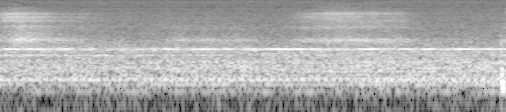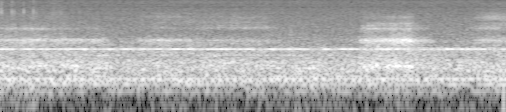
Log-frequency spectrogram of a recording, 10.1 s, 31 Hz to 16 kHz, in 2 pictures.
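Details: A person asleep after a night out gives a possible whistling snore: quiet, regular breaths, each with a faint whistling tone, about 18 a minute, over a steady background hum.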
